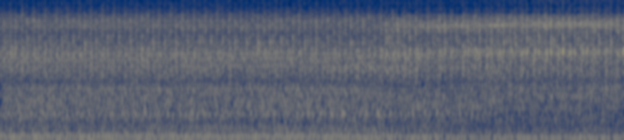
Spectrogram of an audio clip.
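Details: LuAZ, first start after purchase: rough idle with a loose, uneven knock of about three beats a second under noisy engine clatter. Strange knock at idle, cause unknown.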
